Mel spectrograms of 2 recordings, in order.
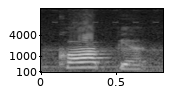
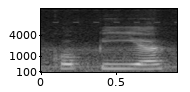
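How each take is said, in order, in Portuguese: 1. O acento está na primeira sílaba. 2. O acento está na segunda sílaba. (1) "um é substantivo" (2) "outro é verbo"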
